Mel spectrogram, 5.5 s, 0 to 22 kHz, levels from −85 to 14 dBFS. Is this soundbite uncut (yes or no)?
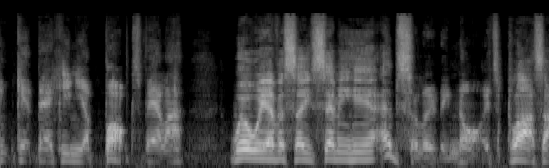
no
